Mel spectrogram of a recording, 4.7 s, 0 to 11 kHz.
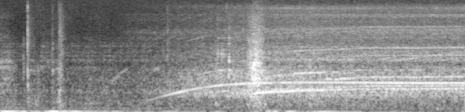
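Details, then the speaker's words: Old Celeron PC running Windows 2000 on power-up, used to test a 1985 Epson DX-10 printer: faint clicks, then a tone climbing into a loud steady high whine like a jet taking off: loud whine at power-on. "sounds like a jet airplane taking off uh-oh I might have to use a bit of a newer computer for this"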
